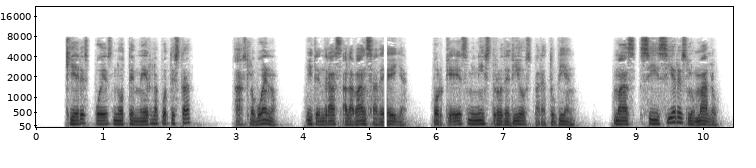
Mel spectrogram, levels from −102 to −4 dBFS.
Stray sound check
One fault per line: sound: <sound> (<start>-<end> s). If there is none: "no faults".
sound: dropout (5.2-5.3 s)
